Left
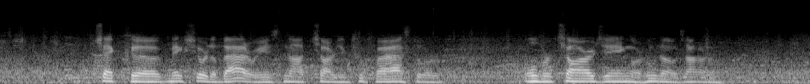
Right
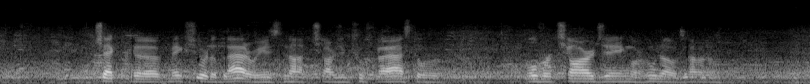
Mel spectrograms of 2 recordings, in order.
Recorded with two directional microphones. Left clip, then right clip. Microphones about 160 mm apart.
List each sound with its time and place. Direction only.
0.9 s speech: 65° left (ahead or behind)
5.3 s speech: 65° left (ahead or behind)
